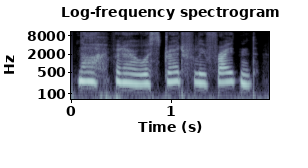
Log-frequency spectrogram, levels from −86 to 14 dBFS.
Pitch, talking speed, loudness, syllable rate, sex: 235 Hz, 180 wpm, -17 LUFS, 6.1 syllables/s, female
